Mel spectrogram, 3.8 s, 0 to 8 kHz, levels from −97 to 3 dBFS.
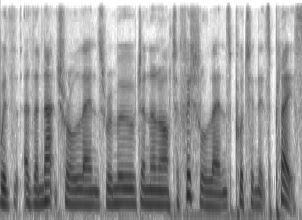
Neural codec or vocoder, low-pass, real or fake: none; 7.2 kHz; real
